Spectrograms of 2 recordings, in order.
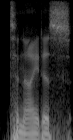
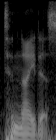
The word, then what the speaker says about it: tinnitus: the American and layperson pronunciation often sounds like tinnitus. Oh, so the doctor has to call it tinnitus. Yeah. And then, so which one is right? Well, it depends. Either. Even the American Tinnitus Association, also known as the ATA, can't decide. They say both pronunciations are correct. Yeah. They say. But for the record, they use tinnitus.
